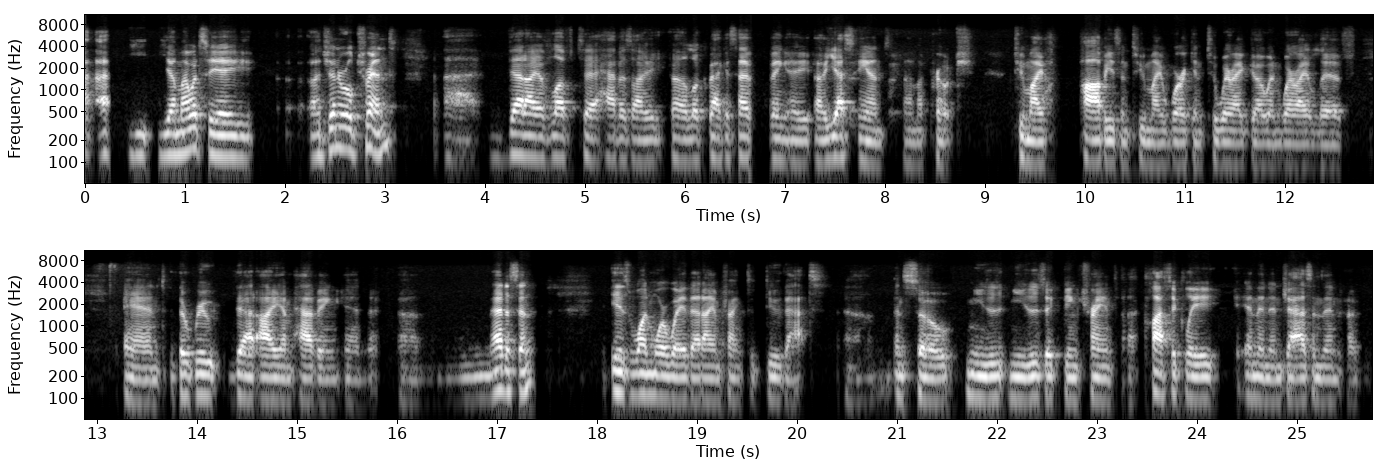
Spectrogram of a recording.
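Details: Stuttering in a male final-year medical student who has stuttered since about age six, with involuntary pauses and blocks; his stutter has improved slowly with age and speech therapy.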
